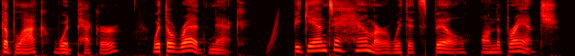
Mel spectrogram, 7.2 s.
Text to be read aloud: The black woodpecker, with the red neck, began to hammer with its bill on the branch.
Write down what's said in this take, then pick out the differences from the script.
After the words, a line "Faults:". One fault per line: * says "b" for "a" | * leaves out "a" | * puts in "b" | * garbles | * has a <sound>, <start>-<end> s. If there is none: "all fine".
The black woodpecker, with the red neck, began to hammer with its bill on the branch.
Faults:
* has a chirp, 3.3-3.5 s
